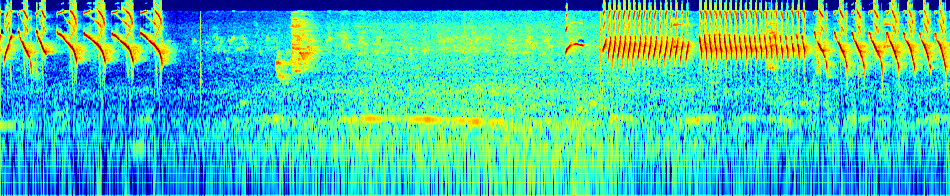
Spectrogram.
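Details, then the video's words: Canary cared for by its keeper: bursts of quick descending whistled notes, a quiet gap with a faint low tone, then a loud buzzy roll and more rapid sweeping notes. "canary Nice sound"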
